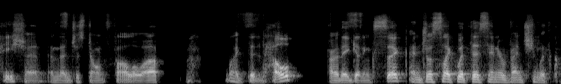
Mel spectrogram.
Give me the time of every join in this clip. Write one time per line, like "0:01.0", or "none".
0:04.0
